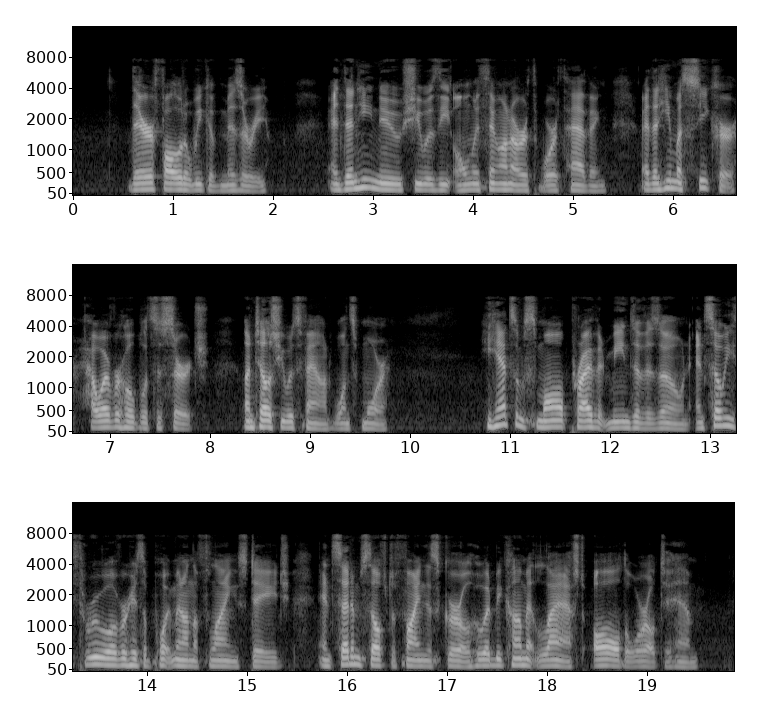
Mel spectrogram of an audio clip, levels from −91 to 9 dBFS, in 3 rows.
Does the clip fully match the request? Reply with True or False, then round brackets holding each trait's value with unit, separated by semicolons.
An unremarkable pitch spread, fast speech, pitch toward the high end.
False (3.3 semitones; 215 wpm; 125 Hz)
